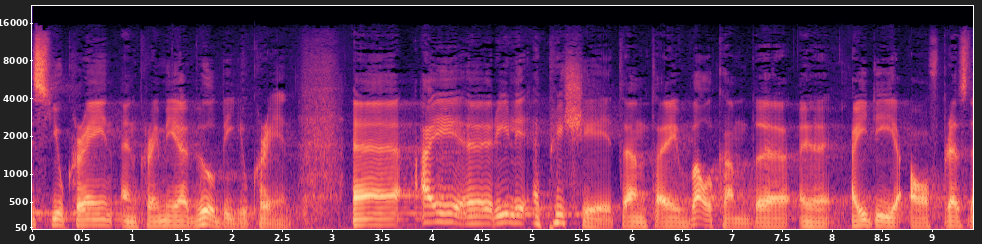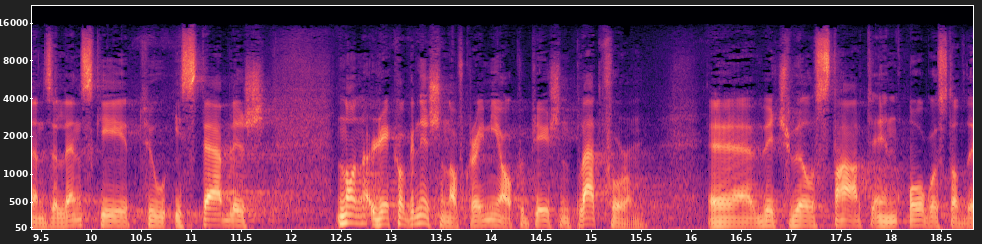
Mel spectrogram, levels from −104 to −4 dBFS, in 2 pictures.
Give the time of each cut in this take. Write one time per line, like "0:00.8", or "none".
none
